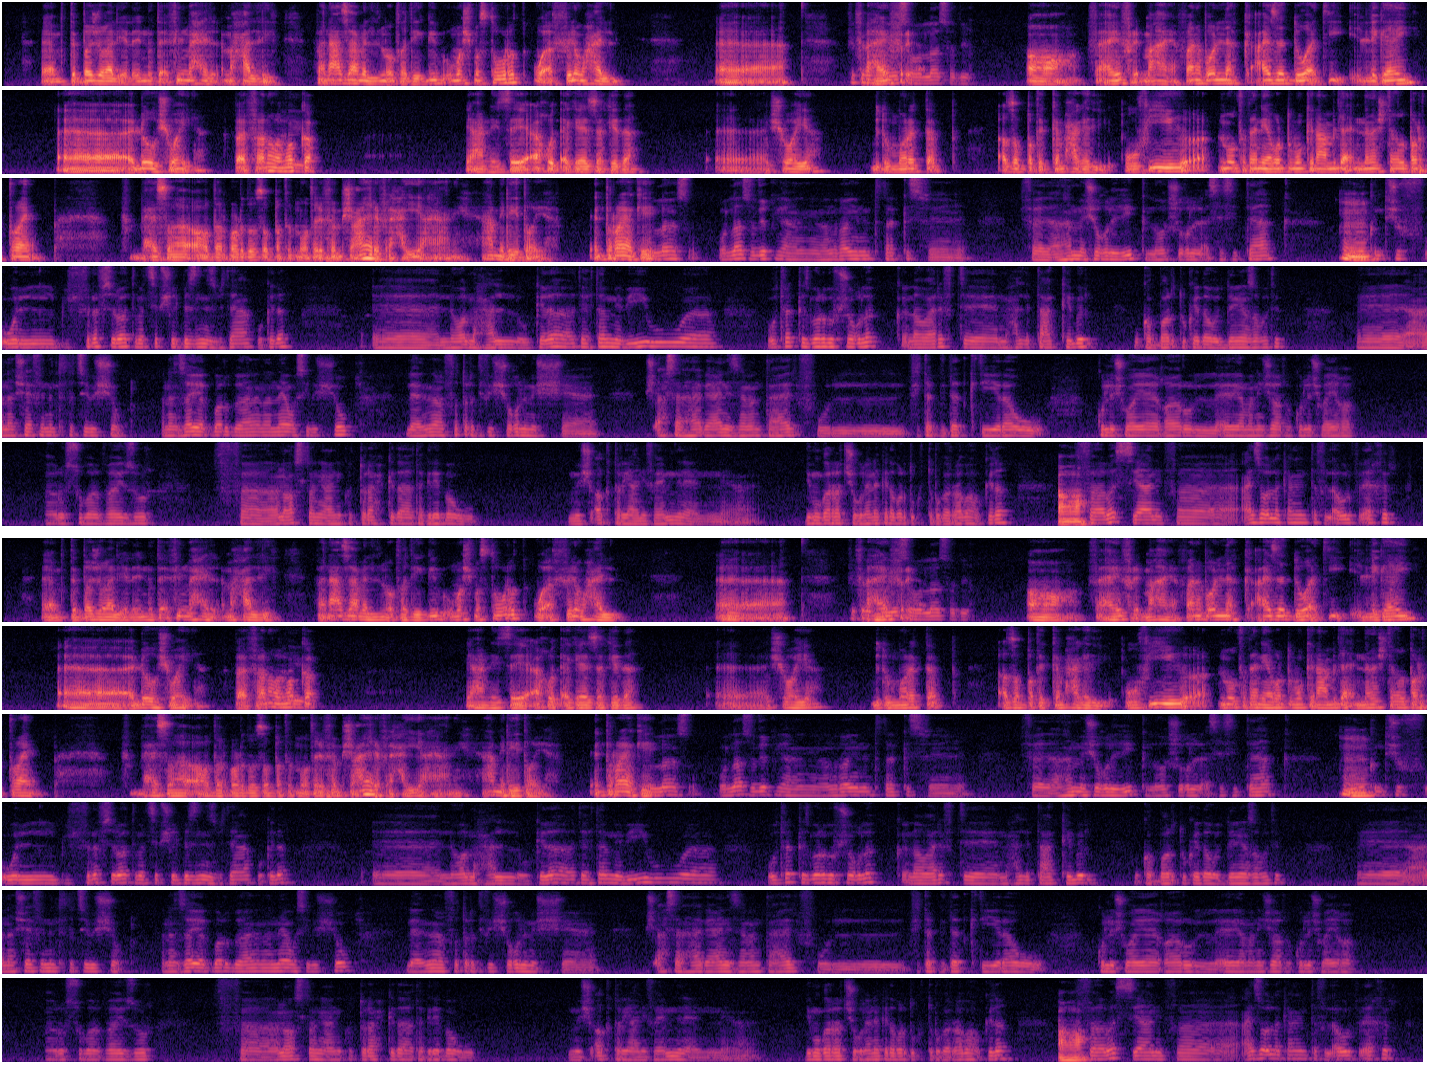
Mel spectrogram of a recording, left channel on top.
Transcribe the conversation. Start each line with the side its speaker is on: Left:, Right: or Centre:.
Left: آه، ما بتبقاش غالية لأنه تقفيل محل محلي فأنا عايز أعمل النقطة دي أجيب قماش مستورد وأقفله محلي
Centre: ايوه
Left: آه
Centre: فكرة
Left: فهيفرق
Centre: كويسة والله يا صديقي
Left: اه فهيفرق معايا فأنا بقول لك عايز أدي وقتي اللي جاي آه له شوية ف- فأنا بفكر
Centre: ايوه
Left: يعني زي أخد أجازة كده آه شوية بدون مرتب أظبط الكام حاجة دي وفي نقطة تانية برضو ممكن أعملها إن أنا أشتغل بارت تايم بحيث اقدر برضه اظبط النقطه دي فمش عارف الحقيقه يعني اعمل ايه طيب انت رايك ايه
Centre: والله يا ص... والله يا صديقي يعني انا رأيي ان انت تركز في في اهم شغل ليك اللي هو الشغل الاساسي بتاعك
Left: امم
Centre: وممكن تشوف وال... في نفس الوقت ما تسيبش البيزنس بتاعك وكده آه اللي هو المحل وكده تهتم بيه و... وتركز برضو في شغلك لو عرفت المحل بتاعك كبر وكبرته كده والدنيا ظبطت آه، انا شايف ان انت تسيب الشغل انا زيك برضو يعني انا ناوي اسيب الشغل لان انا الفتره دي في الشغل مش آه، مش احسن حاجه يعني زي ما انت عارف وال... في تجديدات كتيره وكل شويه يغيروا الاريا مانجر وكل شويه يغيروا السوبرفايزور فانا اصلا يعني كنت رايح كده تجربه ومش اكتر يعني فاهمني لان آه، دي مجرد شغلانه كده برضو كنت بجربها وكده
Left: اه
Centre: فبس يعني فعايز اقول لك يعني انت في الاول وفي الاخر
